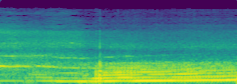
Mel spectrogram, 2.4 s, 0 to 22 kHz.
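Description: A Porsche Cayman S 3.4 litre race car idles loudly at the start line of a hillclimb, its engine note steady with a brief blip of revs partway through, alone without talk.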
